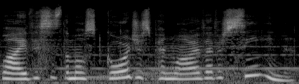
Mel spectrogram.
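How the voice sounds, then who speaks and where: An actress playing a bubbly young secretary, bright and coquettish. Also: female voice, high-pitched, normal speed, faint music behind, close to an everyday voice.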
